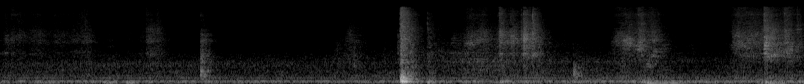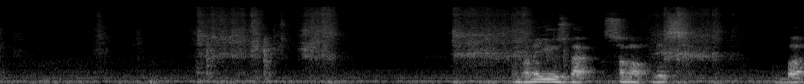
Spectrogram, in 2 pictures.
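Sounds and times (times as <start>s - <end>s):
knife scraping apple: 0.0s - 1.8s, 4.5s - 11.6s, 12.2s - 15.6s.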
